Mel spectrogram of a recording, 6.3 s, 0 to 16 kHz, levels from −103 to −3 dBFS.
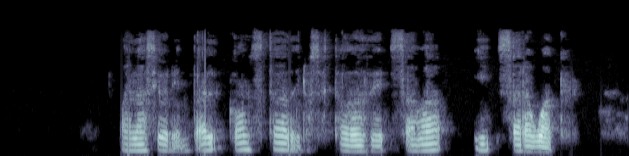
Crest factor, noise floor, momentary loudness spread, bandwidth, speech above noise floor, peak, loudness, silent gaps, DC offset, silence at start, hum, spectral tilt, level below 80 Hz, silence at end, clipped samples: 24 dB; under -90 dBFS; 12 LU; 8 kHz; over 62 dB; -6 dBFS; -29 LUFS; none; under 0.1%; 1.2 s; none; -6.5 dB/octave; -68 dBFS; 0.6 s; under 0.1%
